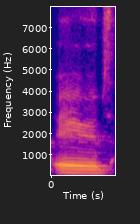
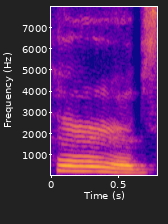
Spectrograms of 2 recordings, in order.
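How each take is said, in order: First: The word begins with no h sound. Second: The word begins with an h sound. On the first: The speaker calls it wrong. "we've dropped a consonant" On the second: The speaker calls it right. "They are herbs"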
